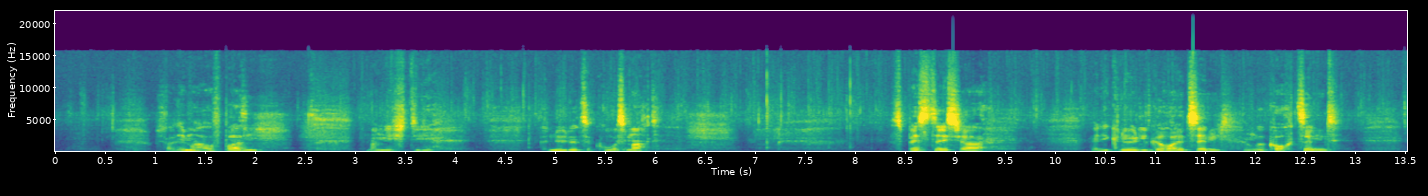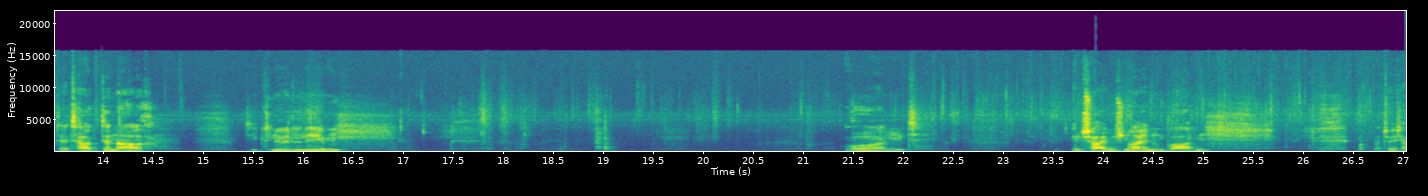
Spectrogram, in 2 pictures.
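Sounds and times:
hands handling dough: 0.0s - 14.5s, 17.1s - 27.0s
nose sniff: 6.0s - 8.4s, 9.3s - 10.4s, 25.0s - 26.7s.

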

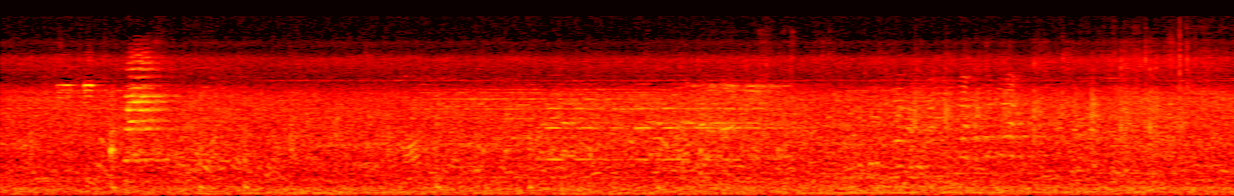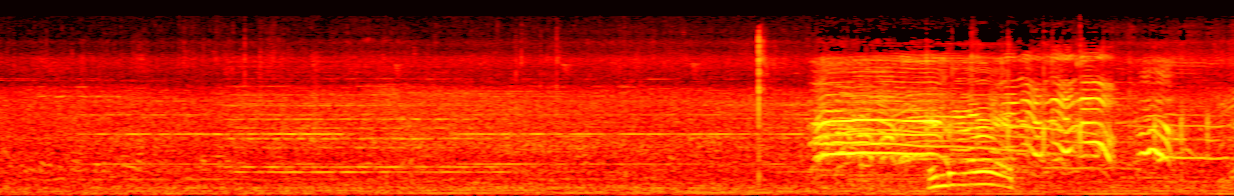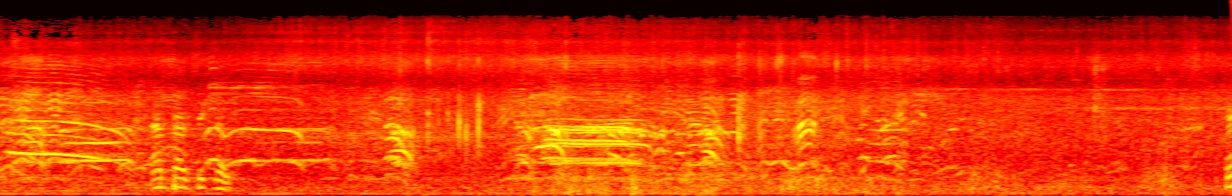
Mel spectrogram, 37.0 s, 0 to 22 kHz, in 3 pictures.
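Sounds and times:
outdoor rumble and hiss: 0.0s - 37.0s
faint distant voices: 0.8s - 37.0s
loud voices calling out: 20.3s - 34.7s.

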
